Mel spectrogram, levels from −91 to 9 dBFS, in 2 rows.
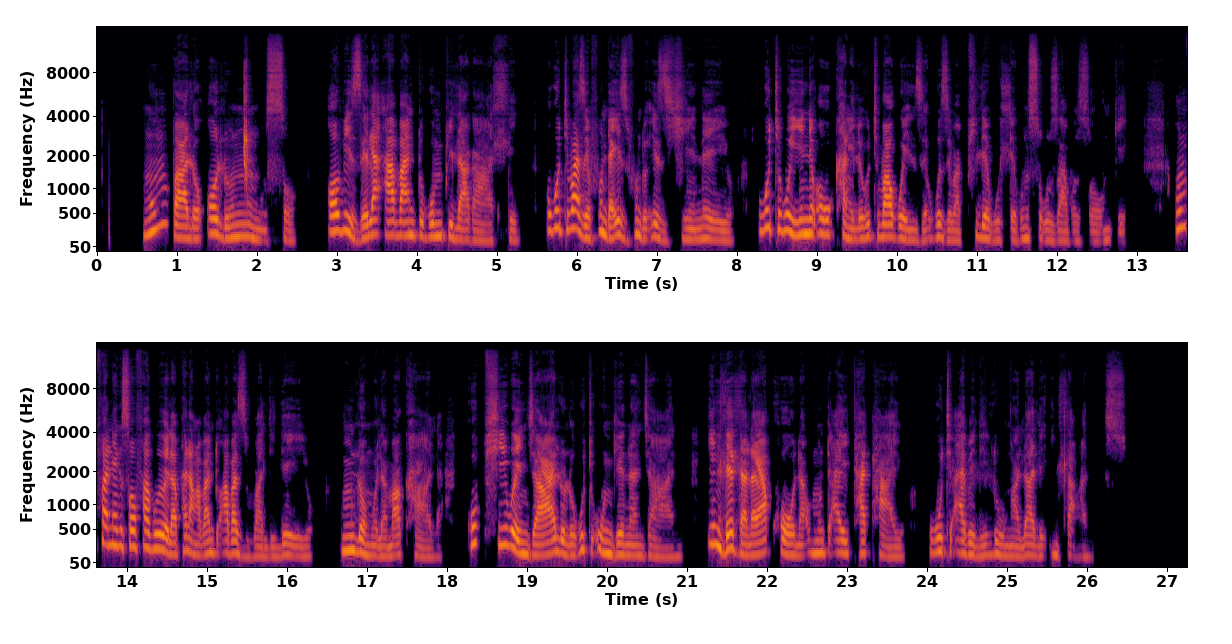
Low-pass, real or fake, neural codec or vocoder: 14.4 kHz; real; none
